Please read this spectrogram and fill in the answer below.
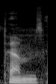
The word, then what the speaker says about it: Thames: Thames.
